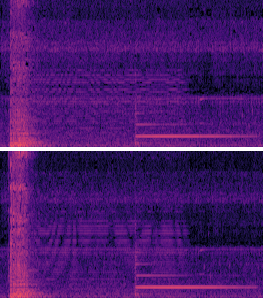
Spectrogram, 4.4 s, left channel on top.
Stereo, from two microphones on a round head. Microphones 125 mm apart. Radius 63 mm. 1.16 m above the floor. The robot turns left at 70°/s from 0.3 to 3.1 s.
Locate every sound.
0.1 s a drill: 55° right (ahead or behind), 4.5 m; by 0.6 s 30° right (ahead or behind), 4.5 m
2.2 s a guitar: 20° right, 1.0 m; by 4.3 s 80° right, 1.0 m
